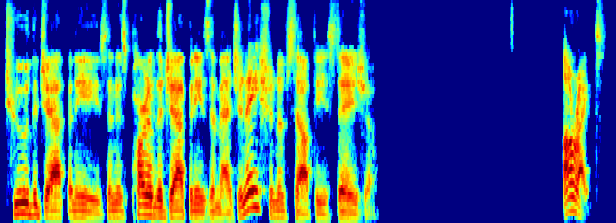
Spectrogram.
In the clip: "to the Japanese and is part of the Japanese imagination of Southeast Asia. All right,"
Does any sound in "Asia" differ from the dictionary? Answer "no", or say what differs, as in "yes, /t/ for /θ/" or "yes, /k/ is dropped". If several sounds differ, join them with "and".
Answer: no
